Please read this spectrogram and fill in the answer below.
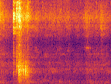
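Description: Kitchenware clattering once, a short sharp clink about half a second in, as something is handled at the kitchen counter.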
